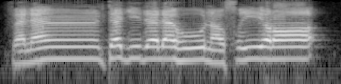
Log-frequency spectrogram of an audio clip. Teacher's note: نون ساكنة جاء بعد التاء إخفاء حقيقي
